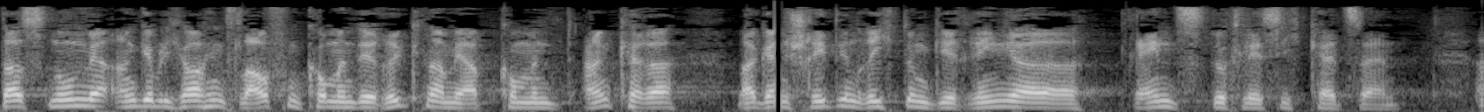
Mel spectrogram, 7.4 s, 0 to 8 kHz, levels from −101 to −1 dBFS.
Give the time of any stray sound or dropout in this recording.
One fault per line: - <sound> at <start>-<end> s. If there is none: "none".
- dropout at 3.9-3.9 s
